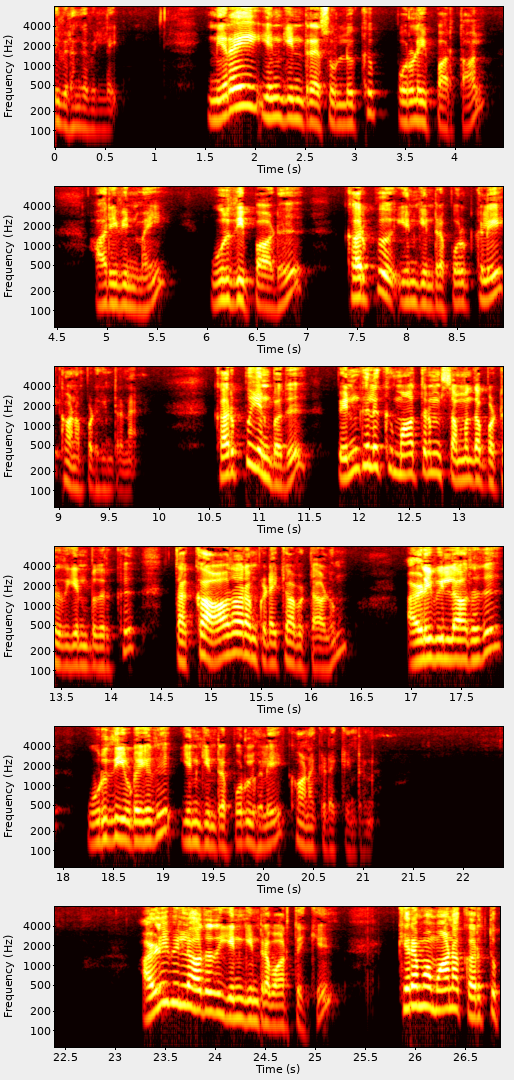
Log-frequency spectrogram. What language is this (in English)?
Tamil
